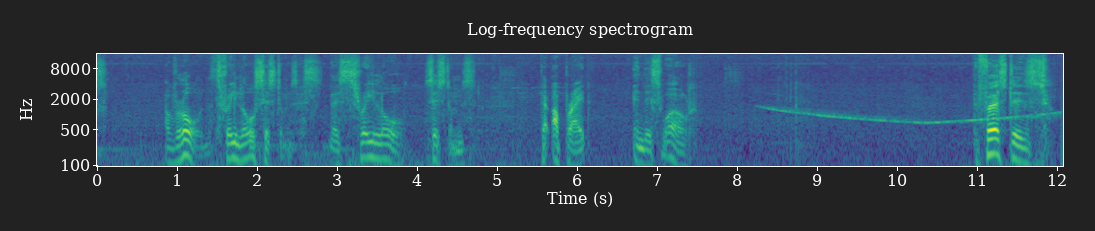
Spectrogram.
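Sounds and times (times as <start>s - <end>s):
emergency siren wailing: 8.2s - 12.0s.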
